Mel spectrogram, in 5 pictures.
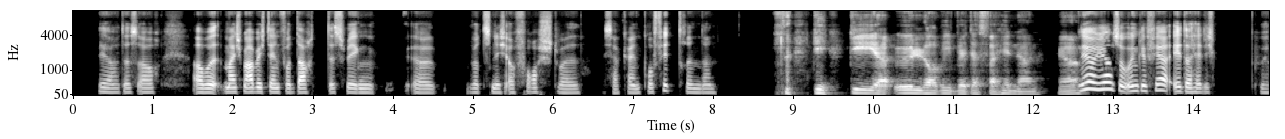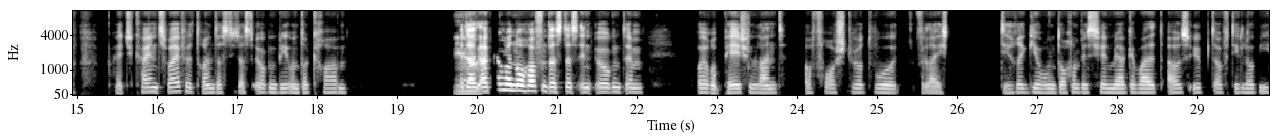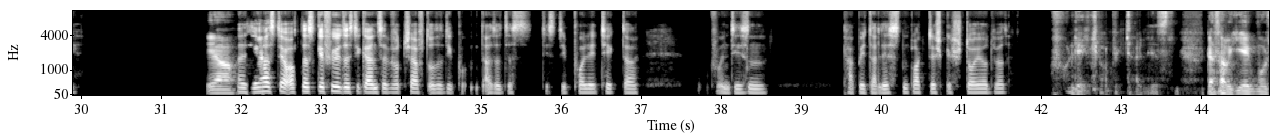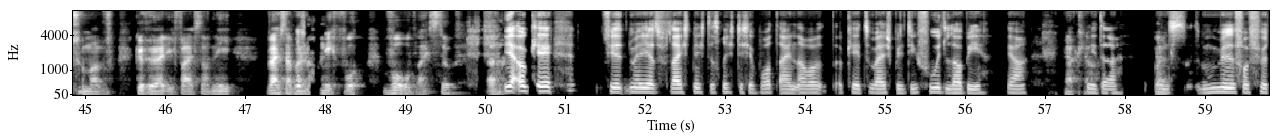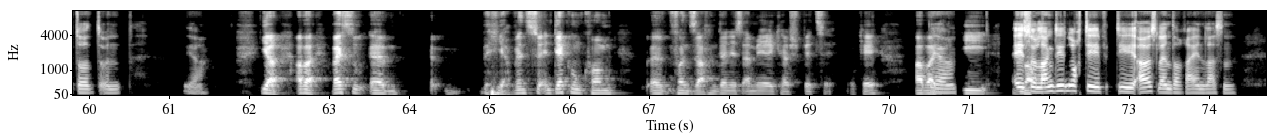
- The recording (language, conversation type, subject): German, unstructured, Warum war die Entdeckung des Penicillins so wichtig?
- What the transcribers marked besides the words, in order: snort; "irgendeinem" said as "irgendem"; laughing while speaking: "Kapitalisten"; snort; joyful: "Ja, okay"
